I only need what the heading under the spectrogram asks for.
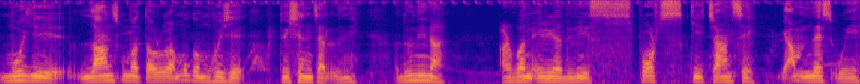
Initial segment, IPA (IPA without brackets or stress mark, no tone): m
